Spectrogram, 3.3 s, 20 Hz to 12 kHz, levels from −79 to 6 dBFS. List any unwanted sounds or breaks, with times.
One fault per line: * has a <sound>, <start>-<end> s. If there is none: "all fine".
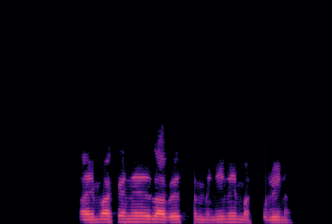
* has a dropout, 1.9-1.9 s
